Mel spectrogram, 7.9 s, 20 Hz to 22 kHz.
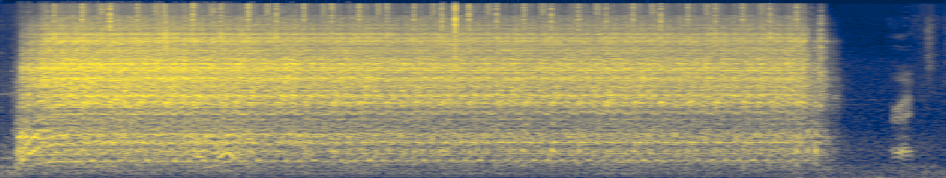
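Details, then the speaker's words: Barn-find MG TC engine, not run since 1984, cranked for its first start after oil and fuel priming, about 30 lb oil pressure: steady, even starter churning for several seconds without firing, smooth and healthy. "so it can be cranked over now all right all right it's a Moment of Truth"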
